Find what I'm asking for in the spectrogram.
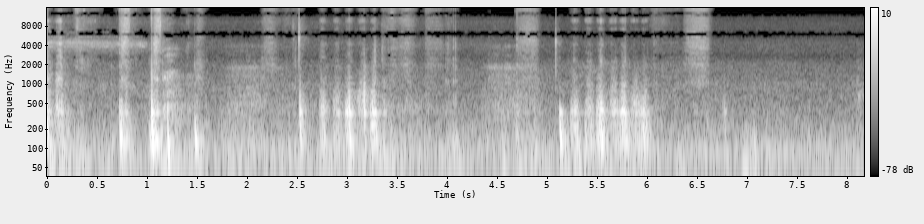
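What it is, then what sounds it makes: Paper scratch card being scraped. A thin paper lottery scratch card, Palavras Sortudas BÓNUS, lies on a wooden table and is scratched repeatedly with the edge of a black round plastic scraper disc held between the fingers. Short, dry scraping strokes come in two bursts around one and five seconds, low and muffled with a faint bright hiss, separated by quieter gaps.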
